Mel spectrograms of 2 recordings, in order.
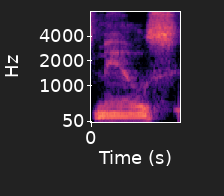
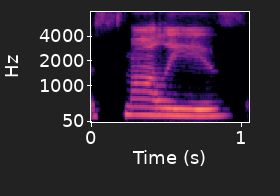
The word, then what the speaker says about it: Smales: Yeah, I mean, I've heard Smalley's is the most common. Like people like to put a CH, like Schmales.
